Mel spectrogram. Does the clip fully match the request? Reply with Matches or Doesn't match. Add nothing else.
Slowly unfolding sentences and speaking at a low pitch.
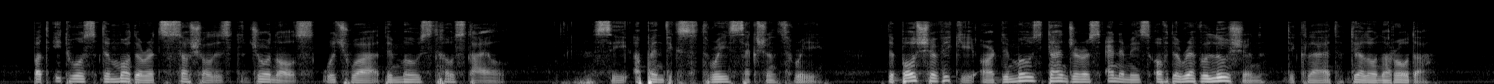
Matches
